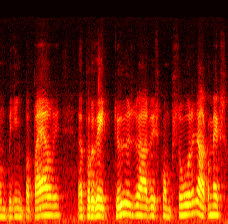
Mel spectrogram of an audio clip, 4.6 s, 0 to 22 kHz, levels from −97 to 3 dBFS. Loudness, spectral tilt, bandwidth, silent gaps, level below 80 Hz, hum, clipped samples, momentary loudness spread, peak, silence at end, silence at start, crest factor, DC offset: -23 LUFS; -9 dB/octave; 7.2 kHz; none; -54 dBFS; none; under 0.1%; 10 LU; -6 dBFS; 0.05 s; 0 s; 16 dB; under 0.1%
